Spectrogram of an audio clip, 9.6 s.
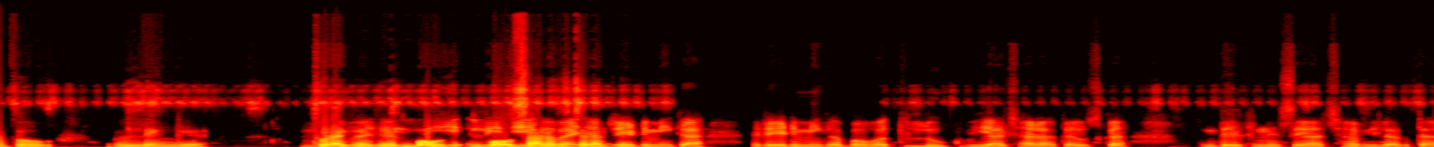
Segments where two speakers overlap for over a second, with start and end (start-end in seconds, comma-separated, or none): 2.1-4.2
